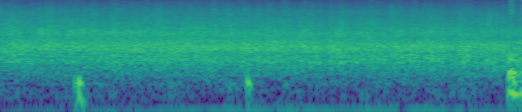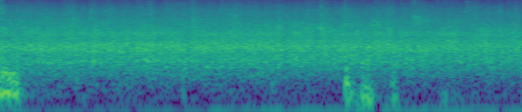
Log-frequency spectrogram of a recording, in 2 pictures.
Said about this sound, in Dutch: En ik wil hier in Den Haag een applaus voor hem.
